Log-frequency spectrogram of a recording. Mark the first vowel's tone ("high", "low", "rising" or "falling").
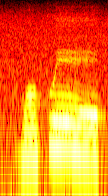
low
